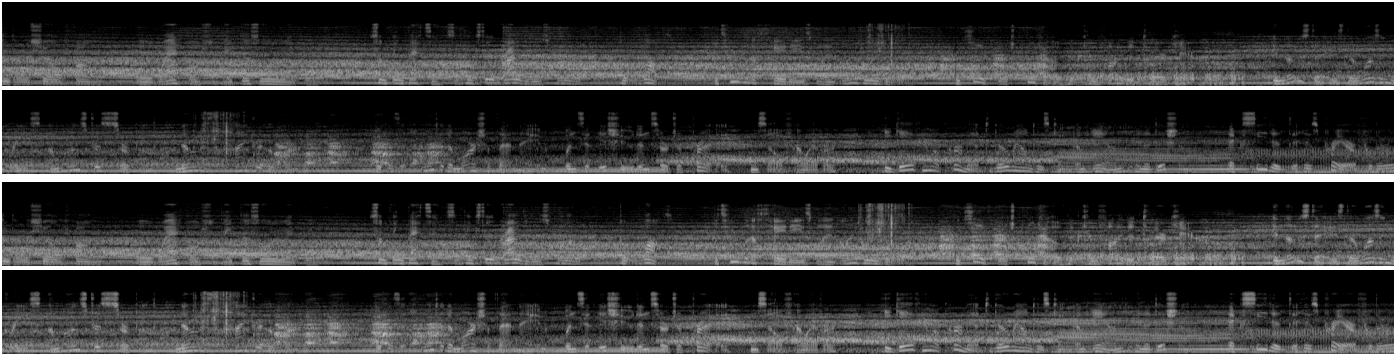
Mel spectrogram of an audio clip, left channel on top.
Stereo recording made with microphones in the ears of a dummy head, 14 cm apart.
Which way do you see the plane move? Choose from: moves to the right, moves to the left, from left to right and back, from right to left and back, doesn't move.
moves to the right.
